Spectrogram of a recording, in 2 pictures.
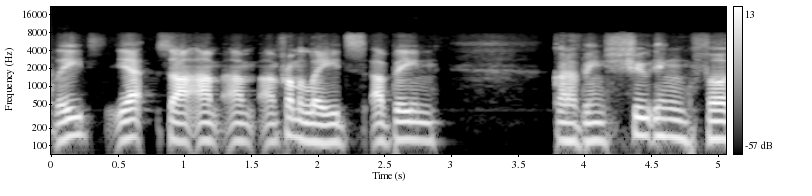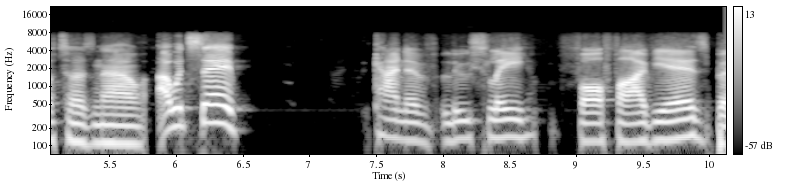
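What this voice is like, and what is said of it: Northern English Leeds accent. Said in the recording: “I don't know if you guys can tell from my accent, but I'm not from London. I'm from the north of England, a city called... Leeds”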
